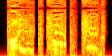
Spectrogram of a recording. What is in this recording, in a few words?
point captured, synth voice; Kenney's Sound Pack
